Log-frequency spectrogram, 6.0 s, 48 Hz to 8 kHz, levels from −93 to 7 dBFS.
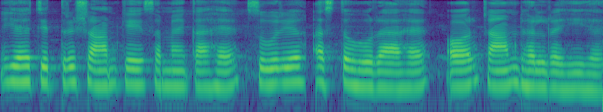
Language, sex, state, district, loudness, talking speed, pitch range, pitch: Hindi, female, Chhattisgarh, Raigarh, -20 LUFS, 170 wpm, 155-185 Hz, 165 Hz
